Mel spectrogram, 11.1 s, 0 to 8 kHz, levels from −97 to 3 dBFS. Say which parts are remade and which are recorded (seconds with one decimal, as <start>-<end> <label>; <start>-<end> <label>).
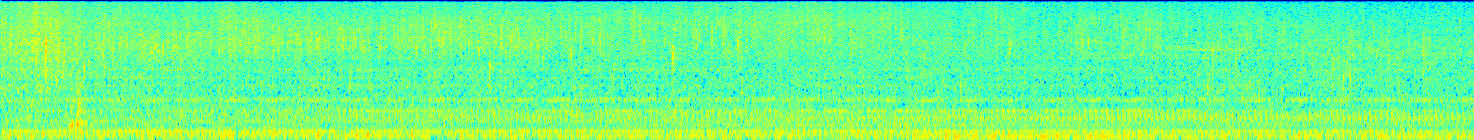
0.0-5.7 recorded; 5.7-7.1 remade; 7.1-11.1 recorded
